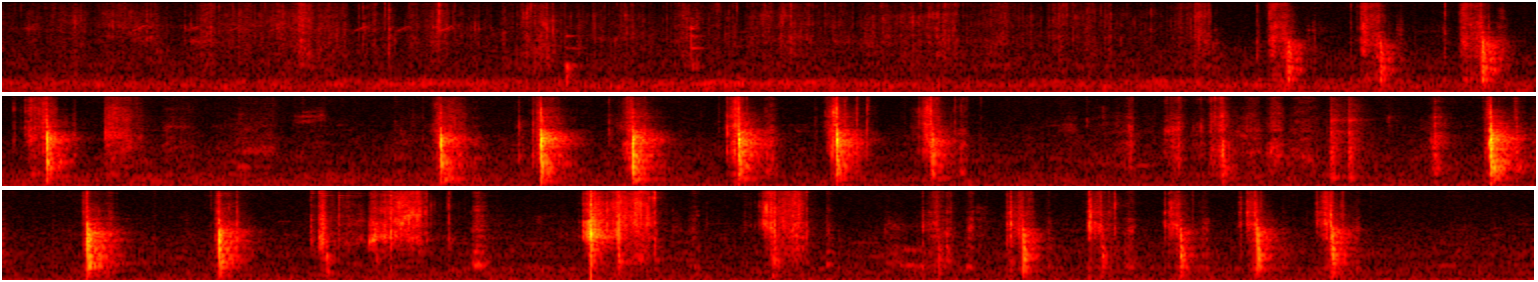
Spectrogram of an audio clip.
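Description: Faint rustling at first, then a kitchen knife chopping vegetables on a cutting board: sharp separate knocks from about eight seconds in, coming closer together later, with a few longer slicing strokes among them.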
